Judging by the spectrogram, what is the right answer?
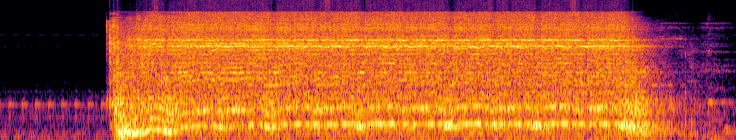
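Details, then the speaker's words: Onan generator, spark confirmed, no fuel smell at the carburetor: about three seconds of steady cranking whir that never catches; cranks but won't start, fuel pump determined bad. "so not much of anything but that's what it was doing but the good news is is that we determined for sure that I had a bad pump and they determined for sure that I had spark"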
